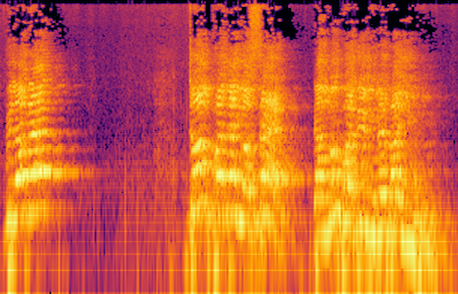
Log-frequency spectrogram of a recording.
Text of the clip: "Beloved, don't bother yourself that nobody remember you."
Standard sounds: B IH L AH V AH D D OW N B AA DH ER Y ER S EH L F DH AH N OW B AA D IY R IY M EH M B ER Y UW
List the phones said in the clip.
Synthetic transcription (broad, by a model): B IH L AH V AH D D OW N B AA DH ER Y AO S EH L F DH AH L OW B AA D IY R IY M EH M B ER Y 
